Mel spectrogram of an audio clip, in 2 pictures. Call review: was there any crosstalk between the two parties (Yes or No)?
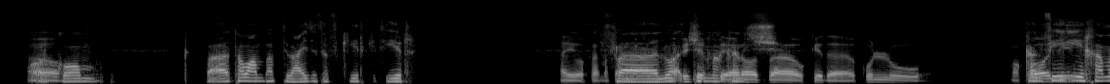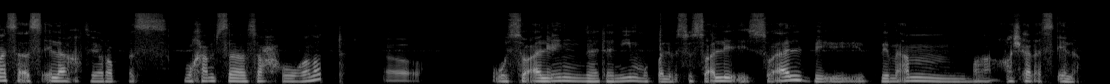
Yes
